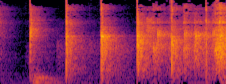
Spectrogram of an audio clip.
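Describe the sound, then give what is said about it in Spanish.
Sparse handclaps send off a guest on a comedy show: a few separate sharp claps at first, coming closer together and overlapping toward the end, with no voices. “Despedimos al complotado. Un aplauso para Javi.”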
